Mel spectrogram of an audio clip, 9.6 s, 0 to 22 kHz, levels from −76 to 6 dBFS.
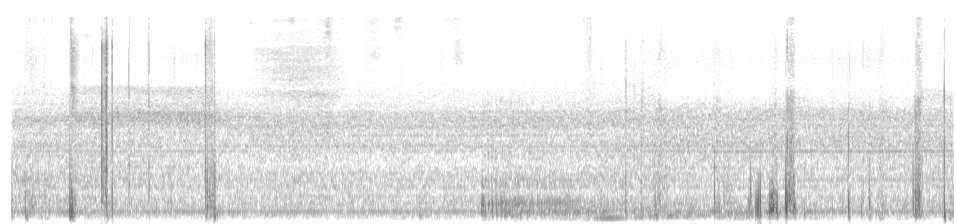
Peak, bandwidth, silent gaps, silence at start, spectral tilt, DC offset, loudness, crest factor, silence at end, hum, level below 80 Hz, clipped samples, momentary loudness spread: -4 dBFS; 16.5 kHz; none; 0.1 s; -3 dB/octave; under 0.1%; -39 LUFS; 36 dB; 0 s; none; -80 dBFS; under 0.1%; 13 LU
